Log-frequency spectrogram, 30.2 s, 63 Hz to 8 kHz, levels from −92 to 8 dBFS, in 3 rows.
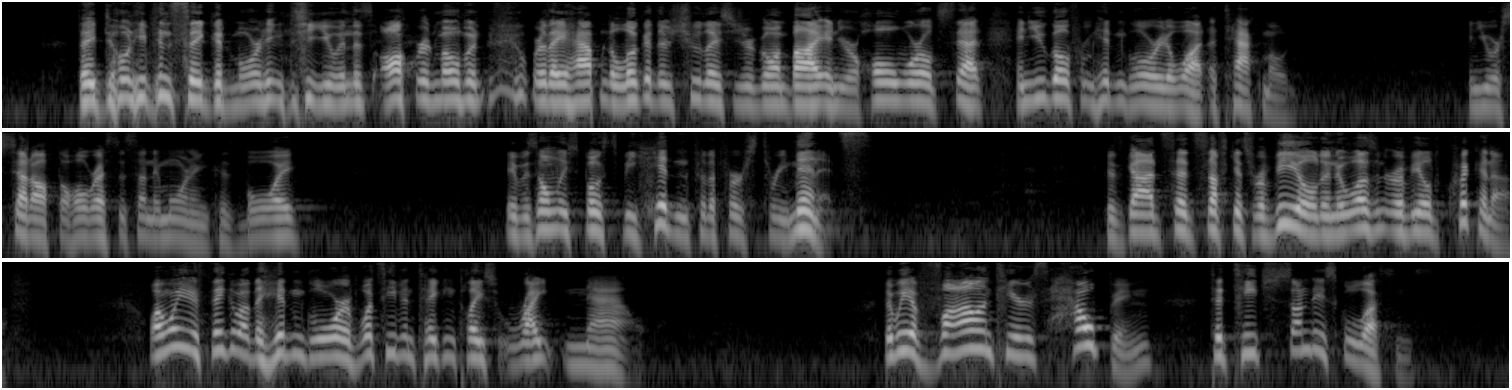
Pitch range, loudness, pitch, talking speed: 150-200 Hz, -33 LUFS, 175 Hz, 205 wpm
